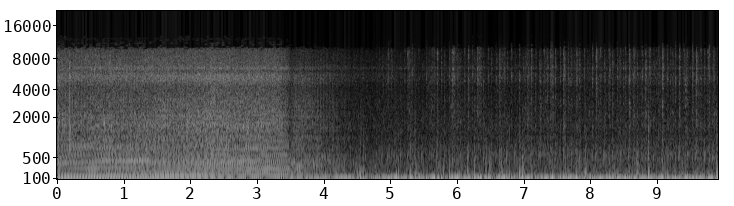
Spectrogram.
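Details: 1966 Chevy C10 rat rod with rebuilt carb on test drive: revs climb then fall abruptly into ragged chug under load; fuel pressure held at idle and cruise, but weak fuel pump can't keep carb bowls full, mimicking ignition problem.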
